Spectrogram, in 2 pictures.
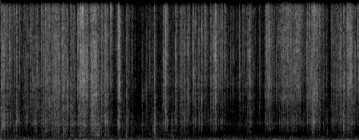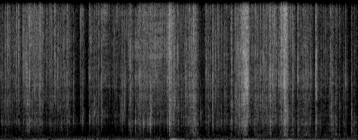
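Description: Silver foil trading-card pack being torn open and crinkled by hand: continuous crinkling, with a few louder sharp snaps of the foil near the end.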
